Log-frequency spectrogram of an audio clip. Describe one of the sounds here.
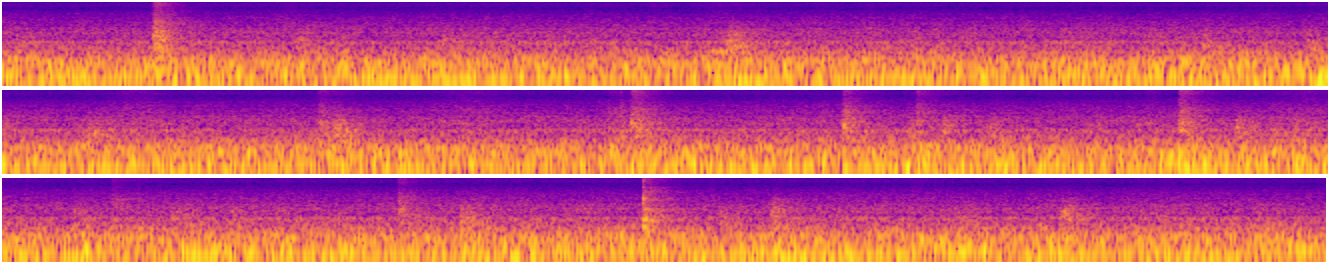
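Clothes click and knock inside a tumble dryer's turning drum.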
